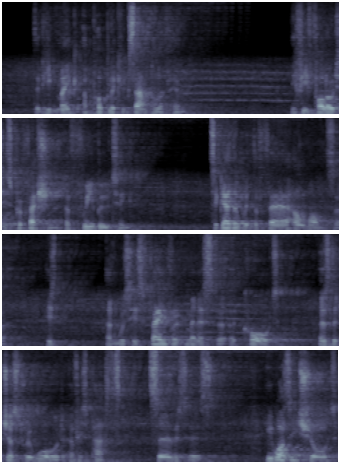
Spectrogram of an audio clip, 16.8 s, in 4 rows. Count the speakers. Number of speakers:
1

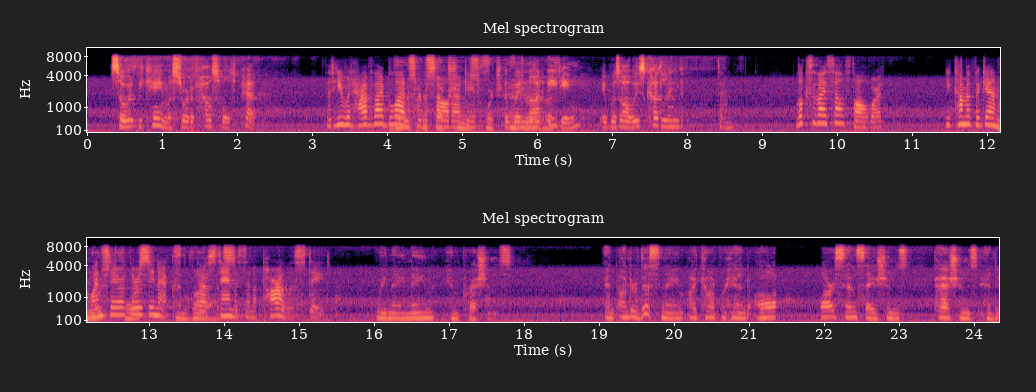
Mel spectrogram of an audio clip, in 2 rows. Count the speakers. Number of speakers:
3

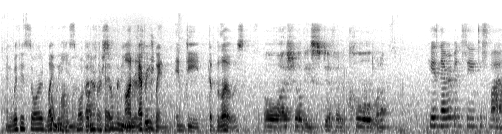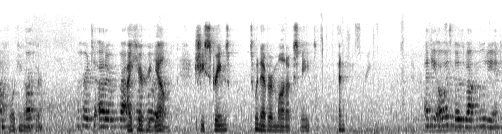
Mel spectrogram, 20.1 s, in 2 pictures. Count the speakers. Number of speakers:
5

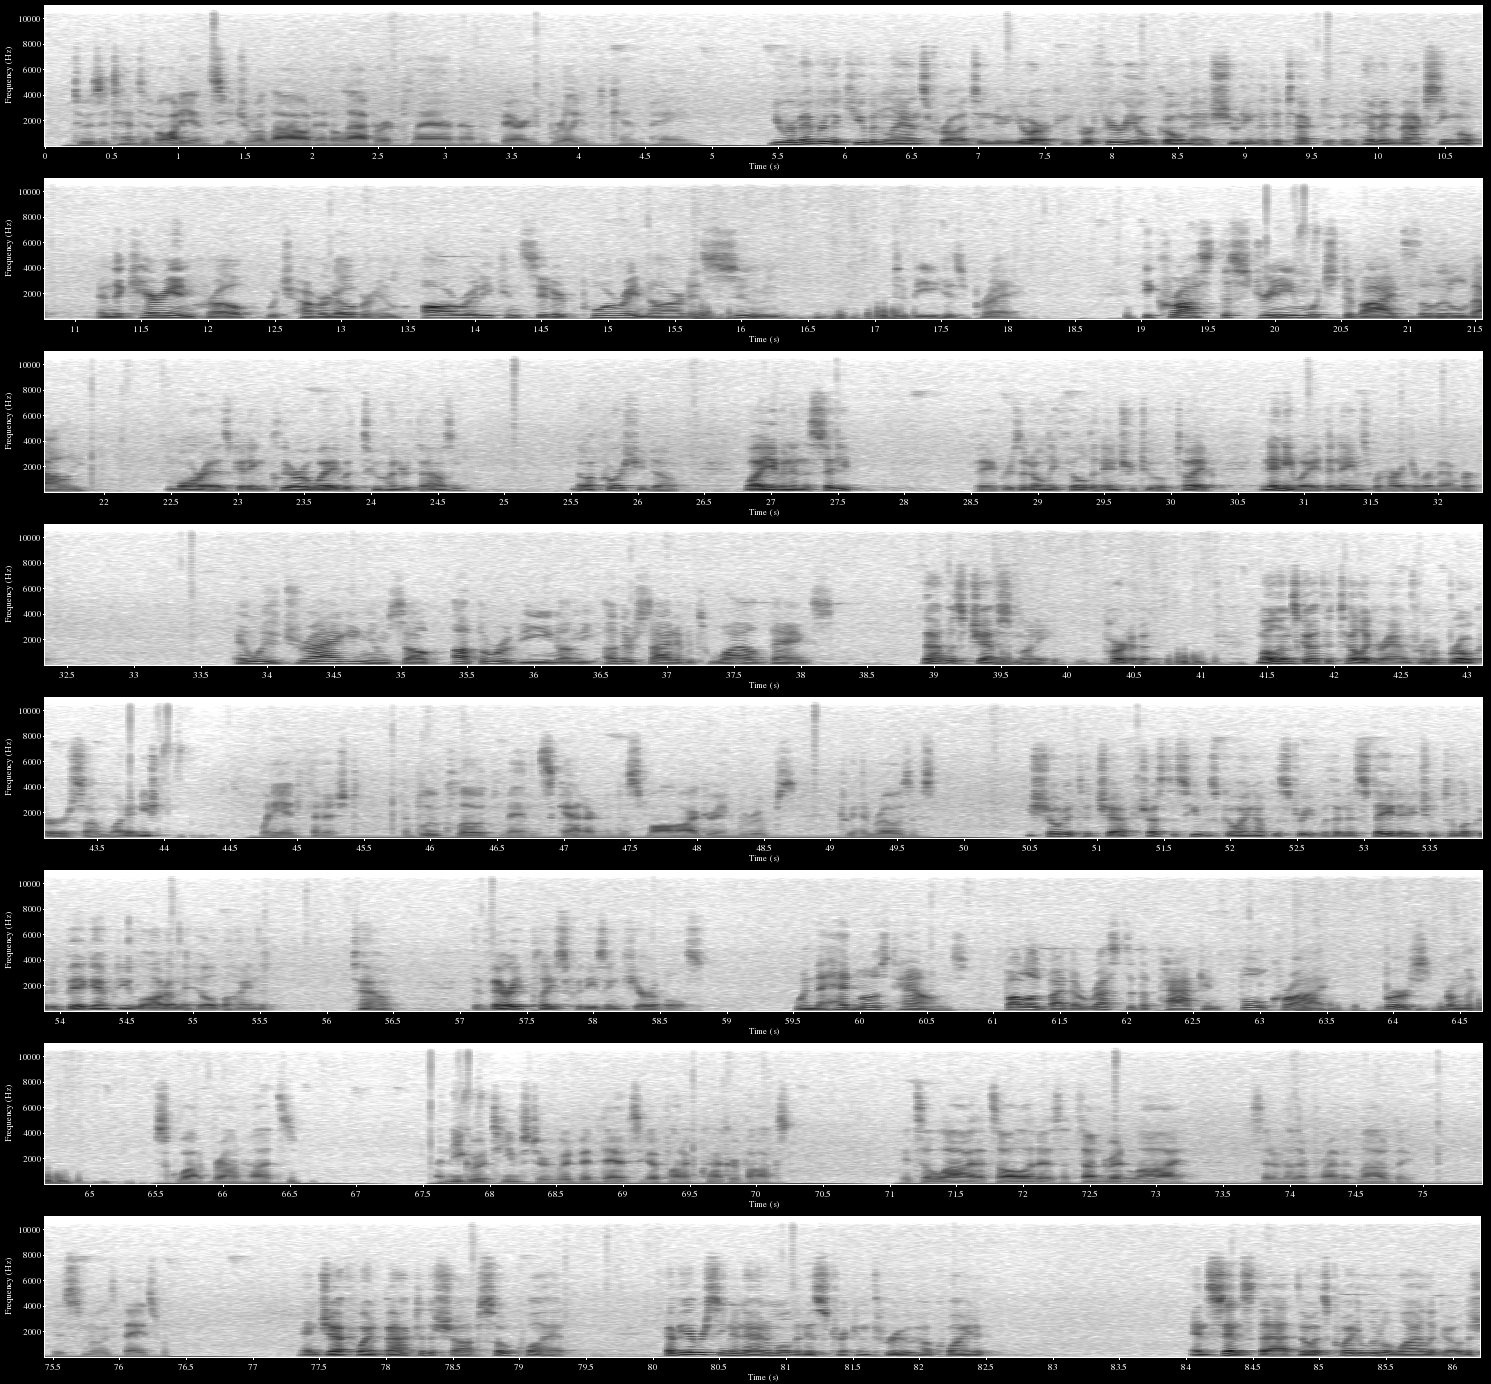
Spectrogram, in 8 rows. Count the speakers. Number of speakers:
3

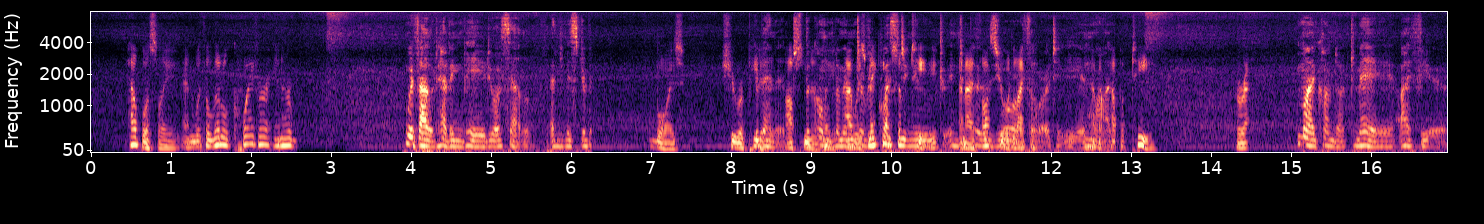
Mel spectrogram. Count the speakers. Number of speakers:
2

